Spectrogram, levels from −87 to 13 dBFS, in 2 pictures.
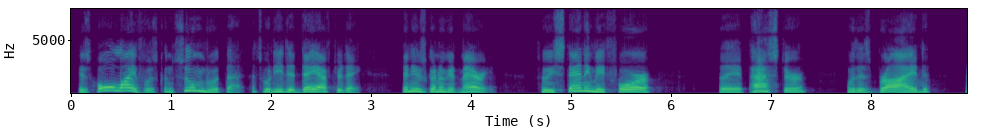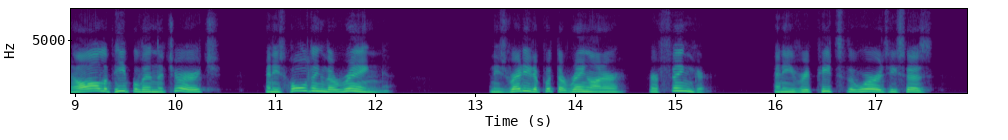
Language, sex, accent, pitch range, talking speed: English, male, American, 165-210 Hz, 200 wpm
